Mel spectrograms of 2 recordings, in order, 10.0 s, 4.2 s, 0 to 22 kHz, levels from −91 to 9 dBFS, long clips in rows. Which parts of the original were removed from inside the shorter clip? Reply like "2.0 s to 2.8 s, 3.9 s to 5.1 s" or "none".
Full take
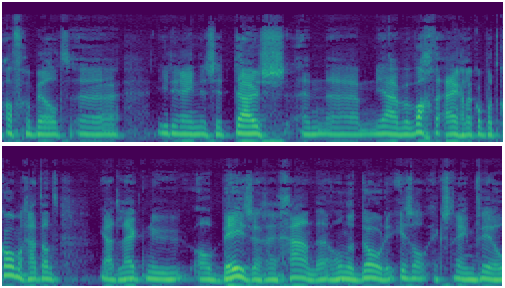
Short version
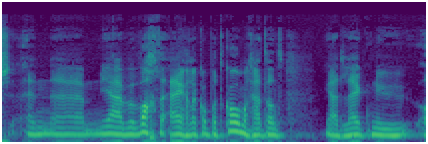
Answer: none

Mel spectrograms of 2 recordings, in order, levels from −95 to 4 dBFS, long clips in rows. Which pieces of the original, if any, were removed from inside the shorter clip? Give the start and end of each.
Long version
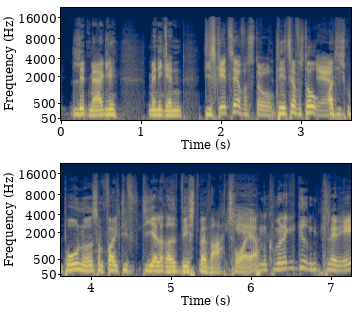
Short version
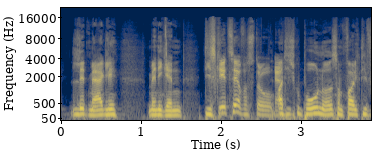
2.7 s to 3.3 s

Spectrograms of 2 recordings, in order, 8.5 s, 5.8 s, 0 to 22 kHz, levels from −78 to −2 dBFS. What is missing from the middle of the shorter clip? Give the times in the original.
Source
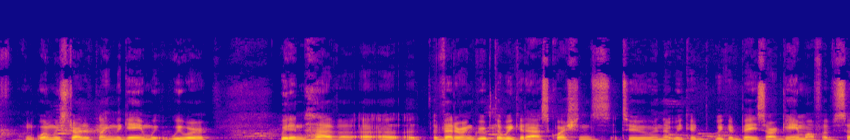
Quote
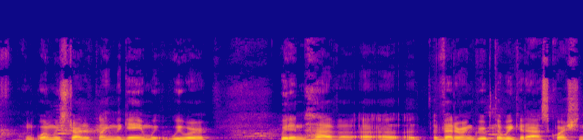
none

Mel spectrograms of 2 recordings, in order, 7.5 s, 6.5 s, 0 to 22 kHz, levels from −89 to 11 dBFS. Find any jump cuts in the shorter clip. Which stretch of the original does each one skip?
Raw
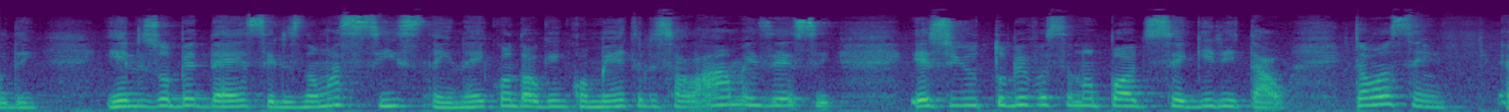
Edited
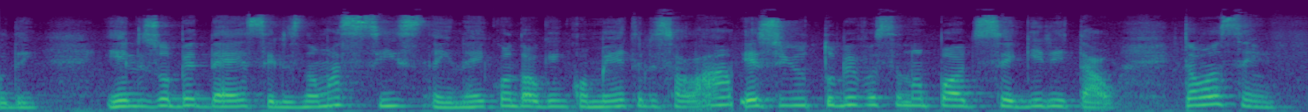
3.7 s to 4.5 s

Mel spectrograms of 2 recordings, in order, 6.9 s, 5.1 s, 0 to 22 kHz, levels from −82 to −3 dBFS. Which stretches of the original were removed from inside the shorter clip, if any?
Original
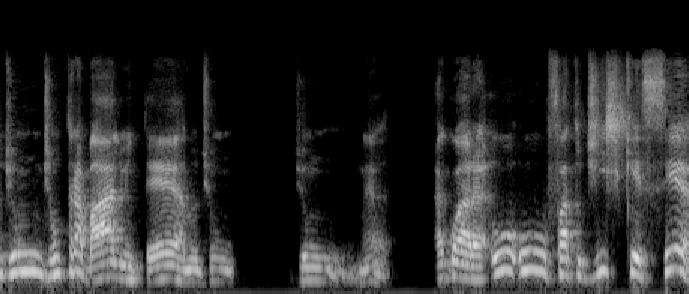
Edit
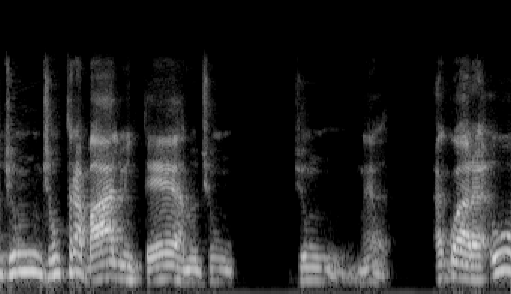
none

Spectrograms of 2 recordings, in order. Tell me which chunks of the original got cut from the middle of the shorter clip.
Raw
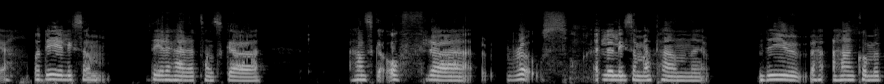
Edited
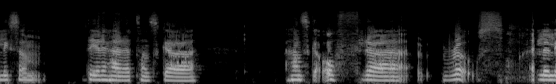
none

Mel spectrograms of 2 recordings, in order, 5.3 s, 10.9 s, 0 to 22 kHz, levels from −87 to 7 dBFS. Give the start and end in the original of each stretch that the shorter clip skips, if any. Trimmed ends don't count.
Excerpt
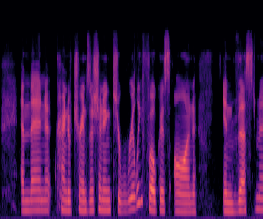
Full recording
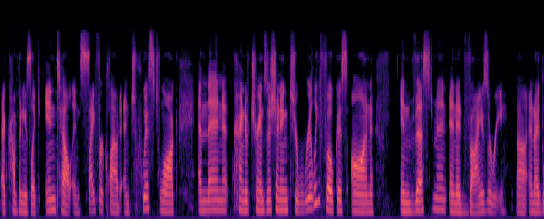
none

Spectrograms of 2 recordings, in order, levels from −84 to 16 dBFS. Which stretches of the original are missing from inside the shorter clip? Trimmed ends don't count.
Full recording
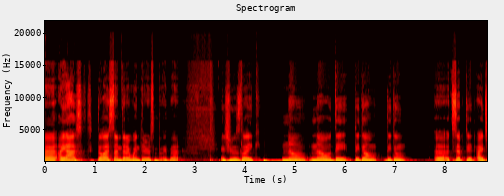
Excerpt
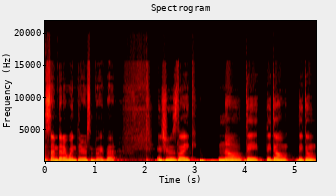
5.3 s to 5.8 s

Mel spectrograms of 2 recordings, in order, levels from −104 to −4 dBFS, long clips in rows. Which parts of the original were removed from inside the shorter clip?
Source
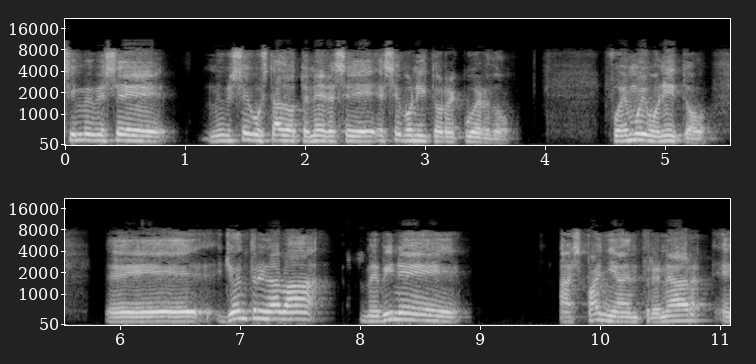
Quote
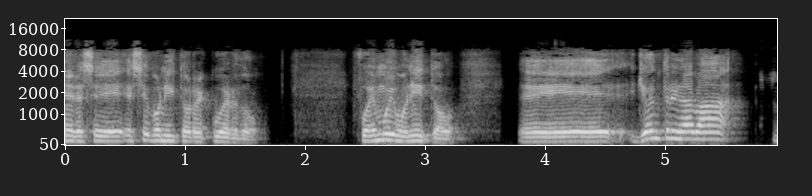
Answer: none

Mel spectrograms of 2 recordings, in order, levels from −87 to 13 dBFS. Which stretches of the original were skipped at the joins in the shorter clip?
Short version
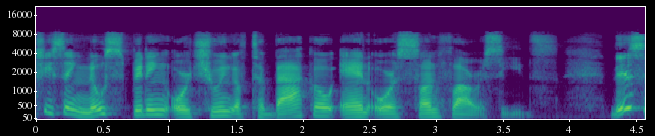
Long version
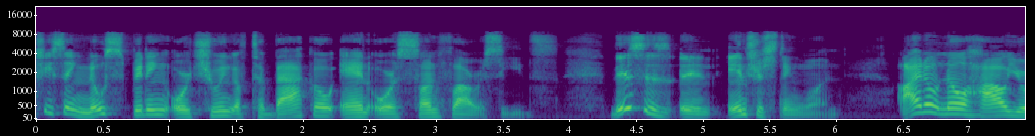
none

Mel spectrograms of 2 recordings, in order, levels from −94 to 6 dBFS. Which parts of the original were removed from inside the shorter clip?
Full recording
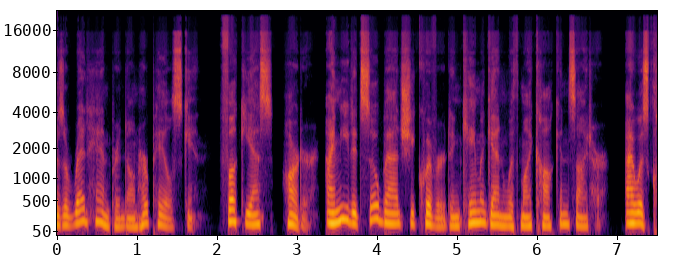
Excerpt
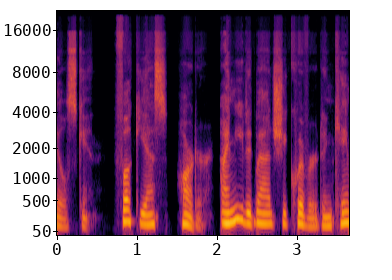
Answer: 3.8 s to 4.1 s

